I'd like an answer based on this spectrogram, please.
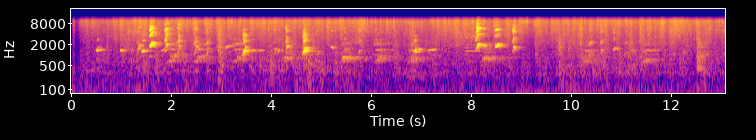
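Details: Shiba dog at a pet shop giving a busy run of short high yips and whining cries, some rising, in uneven bursts, with fainter similar yelps behind.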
